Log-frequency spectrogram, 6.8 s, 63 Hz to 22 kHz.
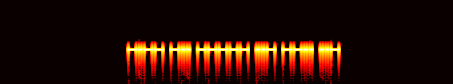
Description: Morse code, heard as a keyed tone, about 32 wpm, 700 Hz. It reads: YD0UZU
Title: DXCC-100 Call Signs - 6 Characters - Repeated 3x - 30wpm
